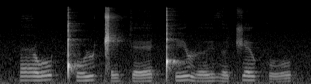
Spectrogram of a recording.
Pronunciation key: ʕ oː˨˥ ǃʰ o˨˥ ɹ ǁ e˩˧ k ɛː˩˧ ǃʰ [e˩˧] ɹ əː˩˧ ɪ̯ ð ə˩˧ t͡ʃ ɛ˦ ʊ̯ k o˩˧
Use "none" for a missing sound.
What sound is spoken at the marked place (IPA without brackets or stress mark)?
e˨˥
